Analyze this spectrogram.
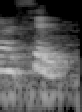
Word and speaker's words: rustle: Here T is silent, rustle.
